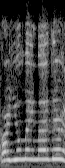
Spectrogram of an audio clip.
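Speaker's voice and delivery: put-on high little-kid voice; childlike voice. Asking her cat if it is her mother, high childlike voice. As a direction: ask it like a small child looking up.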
